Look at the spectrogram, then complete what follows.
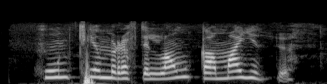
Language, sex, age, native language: Icelandic, male, 7, Icelandic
